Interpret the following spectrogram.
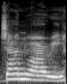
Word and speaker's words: Januar: So it is Januar. Januar, not Januar. Of course, it starts with letter J, but then it is not pronounced Januar because J in German does not sound J in words. It sounds Y, okay?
